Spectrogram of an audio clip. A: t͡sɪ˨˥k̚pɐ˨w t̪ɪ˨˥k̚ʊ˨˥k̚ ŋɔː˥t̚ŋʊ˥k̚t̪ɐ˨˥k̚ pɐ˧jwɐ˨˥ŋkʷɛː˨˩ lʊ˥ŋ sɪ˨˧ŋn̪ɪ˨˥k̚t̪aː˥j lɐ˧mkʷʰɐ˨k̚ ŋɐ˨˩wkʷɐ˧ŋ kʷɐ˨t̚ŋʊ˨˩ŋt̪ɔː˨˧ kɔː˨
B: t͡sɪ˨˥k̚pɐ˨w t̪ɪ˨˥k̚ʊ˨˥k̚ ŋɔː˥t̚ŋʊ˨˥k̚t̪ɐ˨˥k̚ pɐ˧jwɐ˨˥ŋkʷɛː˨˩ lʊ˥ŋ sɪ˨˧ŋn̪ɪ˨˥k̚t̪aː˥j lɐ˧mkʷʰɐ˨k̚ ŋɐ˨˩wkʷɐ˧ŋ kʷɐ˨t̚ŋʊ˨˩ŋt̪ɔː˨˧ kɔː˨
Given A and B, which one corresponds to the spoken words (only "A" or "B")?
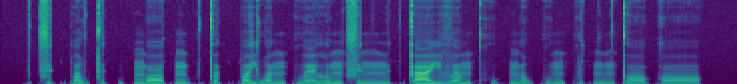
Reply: A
